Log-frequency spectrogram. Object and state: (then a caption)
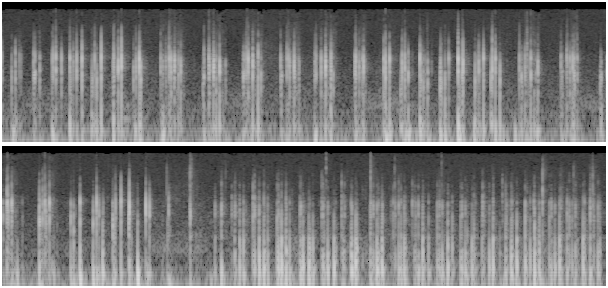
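Silicone bubble phone case. Long dark nails rapidly scratch and tap the white silicone bubble-textured back case of a pink phone held close to the microphone. The result is a dense stream of short, dry clicks and scratchy rustles with soft low thumps and no ringing.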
